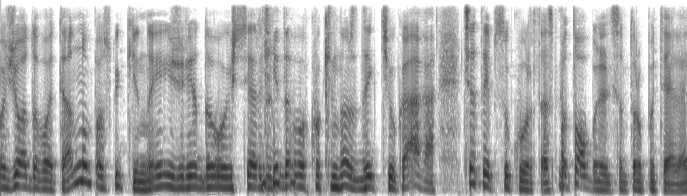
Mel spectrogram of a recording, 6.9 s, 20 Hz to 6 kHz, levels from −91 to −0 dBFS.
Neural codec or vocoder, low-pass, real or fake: none; 5.4 kHz; real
